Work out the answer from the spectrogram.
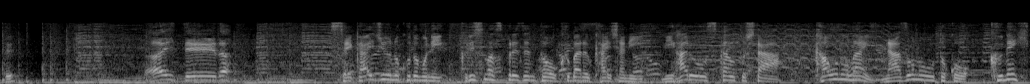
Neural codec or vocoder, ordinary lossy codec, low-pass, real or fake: vocoder, 44.1 kHz, 128 mel bands every 512 samples, BigVGAN v2; MP3, 64 kbps; 7.2 kHz; fake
